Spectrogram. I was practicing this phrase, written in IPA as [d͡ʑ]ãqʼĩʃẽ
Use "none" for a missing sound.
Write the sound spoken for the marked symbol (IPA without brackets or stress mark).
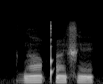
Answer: ɡ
